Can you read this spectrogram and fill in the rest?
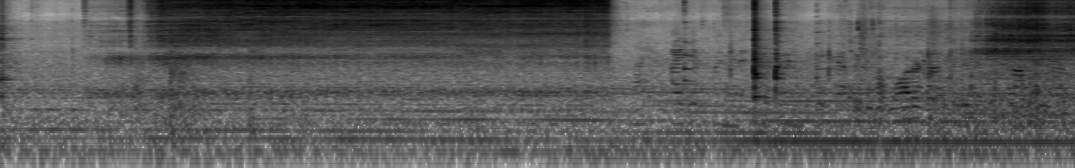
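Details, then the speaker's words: Rocket espresso machine after a completed service, refilling its boiler with hot water after deep cleaning. A loud steady steam-and-water hiss gives way to a quieter pump hum. Normal boiler refill. "You can hear the machine has to. It's refilling from deep cleaning with hot water."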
